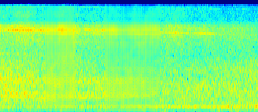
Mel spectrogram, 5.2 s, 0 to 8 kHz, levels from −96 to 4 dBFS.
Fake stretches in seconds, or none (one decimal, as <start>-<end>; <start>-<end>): 0.9-1.5; 2.1-3.2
